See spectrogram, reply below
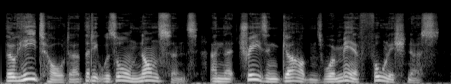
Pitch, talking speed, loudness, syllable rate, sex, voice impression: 145 Hz, 225 wpm, -18 LUFS, 5.7 syllables/s, male, masculine, slightly young, adult-like, slightly thick, tensed, slightly powerful, very bright, slightly hard, very clear, very fluent, slightly cool, very intellectual, slightly refreshing, sincere, slightly calm, slightly friendly, slightly reassuring, wild, slightly sweet, slightly lively, slightly strict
